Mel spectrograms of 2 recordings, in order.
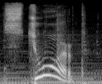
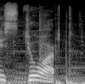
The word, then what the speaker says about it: стюард: Вот человек, который работает на борту самолета, он стюард или стюард? – Ну, до недавнего времени там работали стюарды. Угу. А потому что в словарях только такой вариант был еще совсем недавно. – То есть с ударением на ю.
